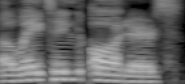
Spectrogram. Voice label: "Yes sir", Robot voices; hedgewars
